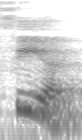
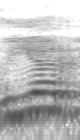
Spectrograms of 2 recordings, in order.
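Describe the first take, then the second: First: The word begins with an f sound. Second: The word begins with a v sound. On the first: The speaker calls it right. "હું શું કહીશ? ફિયર" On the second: The speaker calls it wrong. "આને હું વિયર નહીં કહું"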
